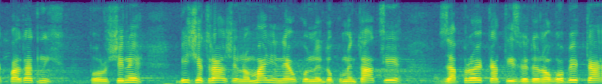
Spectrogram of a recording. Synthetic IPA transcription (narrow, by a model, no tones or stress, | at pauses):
akvad̪ɾat̪nix | povrʃinɛ | bit͡ɕɛt̪ɾaʒɛnomaɲɛnɛopxod̪nɛd̪okumɛnt̪aːt̪sijɛ | zapɾoekat̪izʋɛd̪ɛnoɡobjɛk̚t̪a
